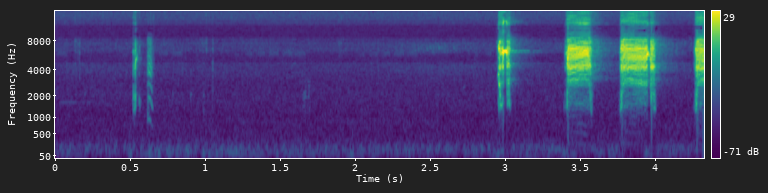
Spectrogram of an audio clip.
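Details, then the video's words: A caged black francolin being tested for its call gives loud, harsh, grating notes in a quick run of four, after two faint clicks, with a low hum underneath. "Kala Teetar ki Test کالا تیتر کی ٹیسٹ"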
